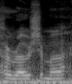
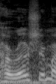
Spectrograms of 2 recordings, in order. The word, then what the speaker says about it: Hiroshima: whoops sorry experiment time is it Hiroshima or Hiroshima cuz I always grew up here in Hiroshima but then I heard Hiroshima was actually the correct pronunciation I think whoever was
